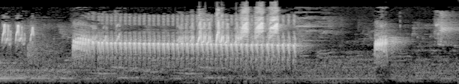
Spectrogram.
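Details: Noisy bird lure used to coax birds out of bushes: brief chirps, then a sustained, rapidly pulsing trill for about two seconds, followed by a short chirp burst and a faint high twitter.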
